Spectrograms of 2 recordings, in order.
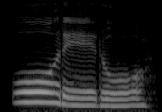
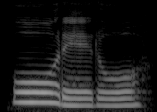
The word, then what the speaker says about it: kōrero: So the macron over the O, longer sound, kōrero, kōrero.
